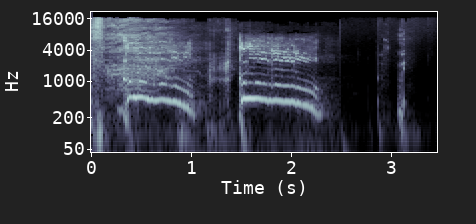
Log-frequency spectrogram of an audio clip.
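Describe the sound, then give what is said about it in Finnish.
A person imitates a turkey with two strained, warbling vocal calls, each sliding downward in pitch, followed by a couple of faint short clicks and breaths. “Mikä hiljaa kituva kalkkuna?”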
